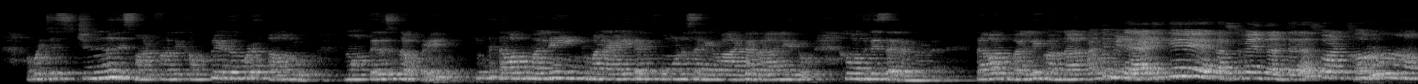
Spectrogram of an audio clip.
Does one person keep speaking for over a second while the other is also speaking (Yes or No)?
No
